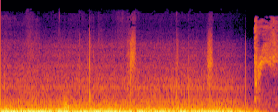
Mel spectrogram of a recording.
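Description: Car crawling in first gear over a rough unpaved track, heard from inside the cabin: a steady low rumble of engine and tyres, broken by a few sharp knocks. It fades and cuts off near the end.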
